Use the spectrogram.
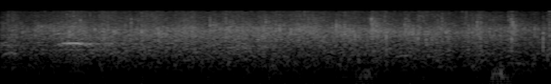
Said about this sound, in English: If you understand it, you clap your hands.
